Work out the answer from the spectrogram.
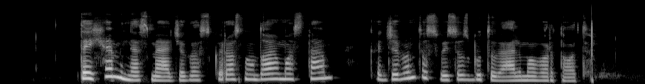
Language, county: Lithuanian, Vilnius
